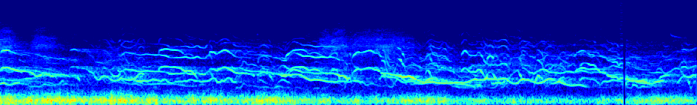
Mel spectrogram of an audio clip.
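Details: A pack of gray wolves (Canis lupus) on the Sharr mountains howls together in overlapping, wavering tones over a low rumble of wind.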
